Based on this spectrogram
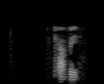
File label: Mesa PD Fiesta Dispatch; Mesa Simulcast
